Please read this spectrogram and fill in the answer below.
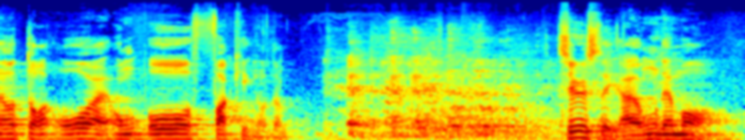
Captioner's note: laughing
